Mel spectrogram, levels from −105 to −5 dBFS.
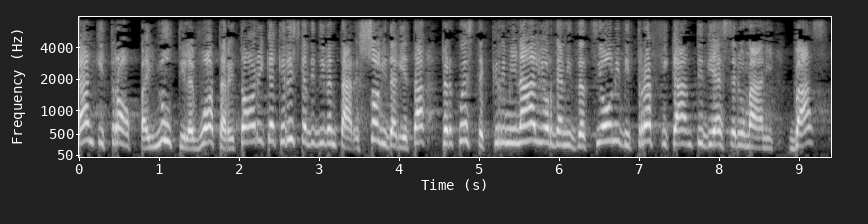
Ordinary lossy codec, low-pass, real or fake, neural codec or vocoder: none; 7.2 kHz; real; none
